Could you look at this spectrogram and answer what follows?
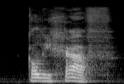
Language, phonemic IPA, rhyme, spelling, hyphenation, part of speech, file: Dutch, /ˌkɑ.liˈɣraːf/, -aːf, kalligraaf, kal‧li‧graaf, noun, Nl-kalligraaf.ogg
- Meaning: calligrapher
